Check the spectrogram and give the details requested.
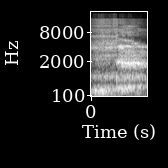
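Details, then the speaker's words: Wheeze in an adult who is unwell and briefly feared pneumonia but thinks not: a brief breath ending in a high, thin whistling tone. "well I honestly for a while there thought I think I've got pneumonia but I don't think I do it's just a wheeze that's pretty bad"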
